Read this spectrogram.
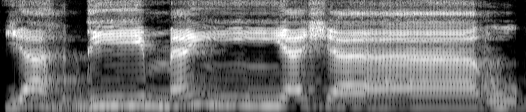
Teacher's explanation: یہاں دال کو یا ساکن کے ساتھ ملائیں گے تو کھینچ کر ادا کریں گے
